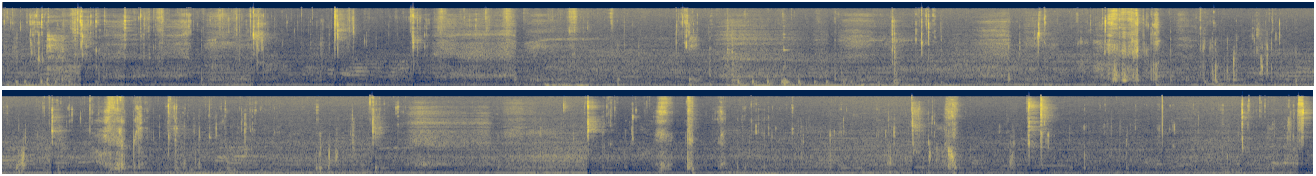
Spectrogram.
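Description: Close-miked chewing and wet mouth sounds of someone eating fufu with achi soup by hand, full of irregular sharp smacks and clicks.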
